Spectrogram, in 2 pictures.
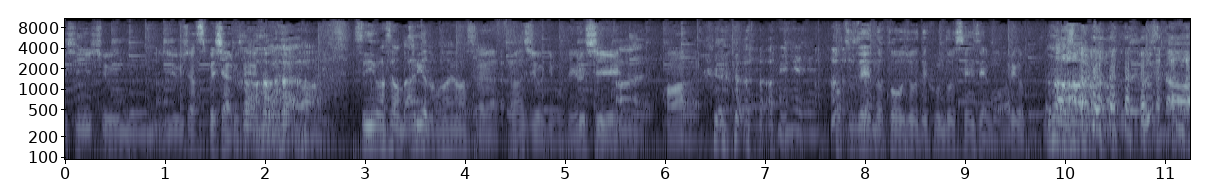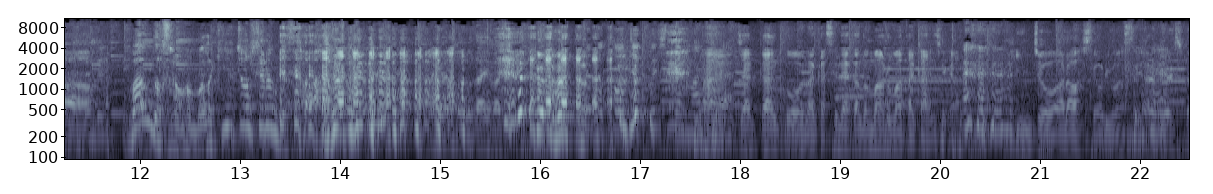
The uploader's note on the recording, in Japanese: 今回は松山市大街道のプラススタイルにおじゃましての公開録音ですー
